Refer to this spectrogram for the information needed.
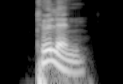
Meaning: dative plural of Tüll
- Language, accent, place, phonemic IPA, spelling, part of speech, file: German, Germany, Berlin, /ˈtʏlən/, Tüllen, noun, De-Tüllen.ogg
